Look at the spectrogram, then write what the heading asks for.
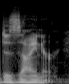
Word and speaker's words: Designrr: be, for an example, there's a tool called Designer. And it's spelled weird. It's DESIGNRR. But it Hey, I grew up in Kalinga. That's how we spell Designer.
